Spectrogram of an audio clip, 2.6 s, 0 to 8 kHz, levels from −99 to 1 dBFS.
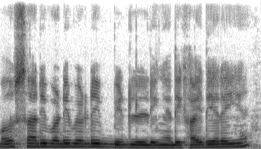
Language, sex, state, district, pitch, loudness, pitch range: Hindi, male, Uttar Pradesh, Saharanpur, 145 Hz, -13 LUFS, 125-160 Hz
